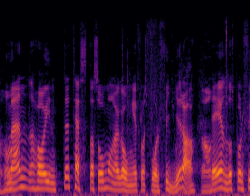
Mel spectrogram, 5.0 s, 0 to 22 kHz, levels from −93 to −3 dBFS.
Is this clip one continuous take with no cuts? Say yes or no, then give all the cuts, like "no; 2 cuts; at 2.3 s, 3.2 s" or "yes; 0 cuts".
no; 1 cut; at 2.9 s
